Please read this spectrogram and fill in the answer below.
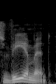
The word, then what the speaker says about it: VHEMT: It's the VHEMT, pronounced vehement.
